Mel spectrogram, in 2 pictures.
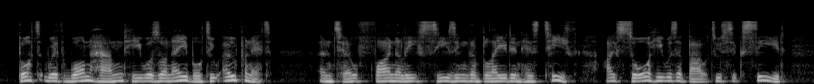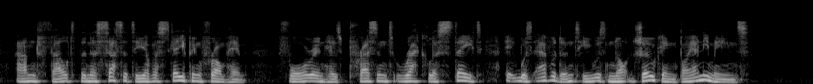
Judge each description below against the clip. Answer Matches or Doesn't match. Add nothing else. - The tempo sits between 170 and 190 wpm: Matches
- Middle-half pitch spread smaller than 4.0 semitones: Matches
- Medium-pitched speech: Matches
